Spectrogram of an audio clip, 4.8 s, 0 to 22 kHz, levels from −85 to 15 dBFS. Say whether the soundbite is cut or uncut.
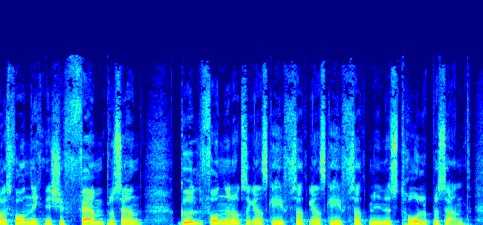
cut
